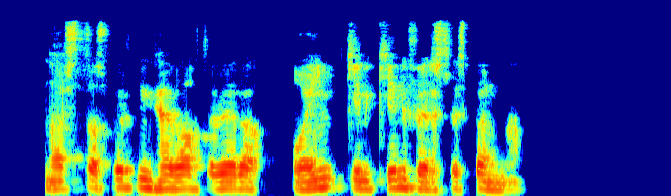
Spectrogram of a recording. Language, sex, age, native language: Icelandic, male, 30-39, Icelandic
